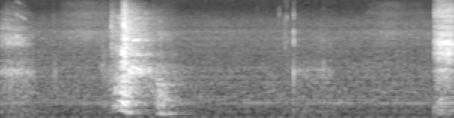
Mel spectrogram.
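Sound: sneeze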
